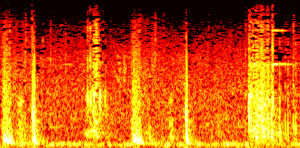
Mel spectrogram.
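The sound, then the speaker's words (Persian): Glass cups heated with the flame of burning alcohol-soaked cotton are pressed one after another onto a man's bare back for cupping, making a handful of soft taps and dull thumps at an irregular pace, ending in a longer rustling scrape. “شعله پنبه و آتیش رو توی لیوانها میگردونه و لیوانها رو پشت مردی میکوبه.”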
